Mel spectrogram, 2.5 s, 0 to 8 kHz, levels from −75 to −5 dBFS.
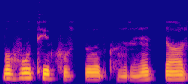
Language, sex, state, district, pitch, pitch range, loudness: Hindi, male, Bihar, Jahanabad, 110 Hz, 100-125 Hz, -21 LUFS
